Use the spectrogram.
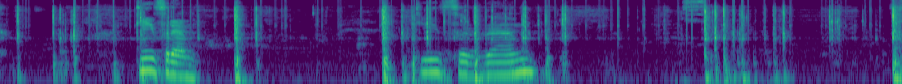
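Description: Keys clatter in quick irregular bursts as CSS code is typed on a computer keyboard, with someone speaking Hindi over the clicking and short gaps between the typing runs.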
